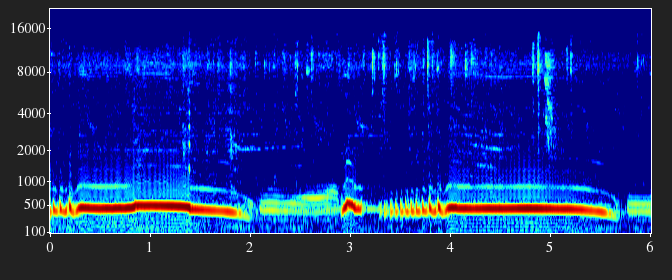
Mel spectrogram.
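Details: Gacor puter pelung, a Barbary dove, recorded as a master for pet doves. Pulsed rolling coos open into long sustained low hoots that slowly sink, twice in succession, with a short hooked note between.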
